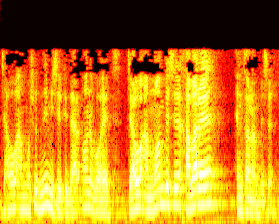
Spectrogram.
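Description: A male teacher lectures a class, walking through each point and stopping to quiz his students. His voice sits a little high for a man. The recording is slightly dull and lo-fi. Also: lively intonation, a little hiss or hum. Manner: explains step by step, quizzing students with questions.

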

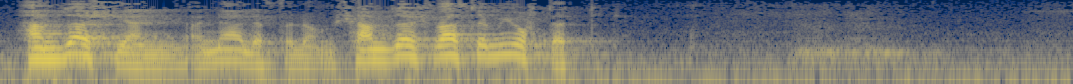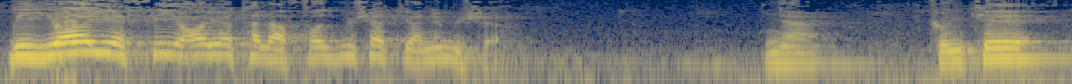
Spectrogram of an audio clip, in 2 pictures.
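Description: A man's voice: fairly high pitch, darkish tone. A man teaching a class, explaining step by step and counting items aloud. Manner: takes student questions. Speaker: teacher of Arabic rhetoric. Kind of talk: classroom lecture.

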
